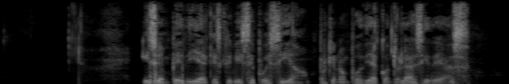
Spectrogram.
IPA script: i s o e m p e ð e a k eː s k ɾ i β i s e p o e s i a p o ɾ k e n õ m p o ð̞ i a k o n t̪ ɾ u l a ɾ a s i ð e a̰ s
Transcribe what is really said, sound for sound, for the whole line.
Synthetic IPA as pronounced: i s o e m p e ð i a k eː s k ɾ i β i s e p o e s i a p o ɾ k e n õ m p o ð̞ i a k o n t̪ ɾ o l a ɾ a s i ð e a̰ s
